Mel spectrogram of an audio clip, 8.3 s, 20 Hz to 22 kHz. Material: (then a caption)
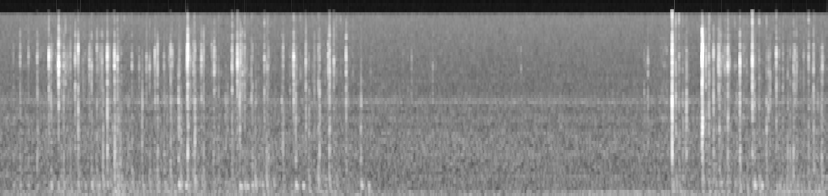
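Plastic. Both hands type rapid key taps with fingertips and short painted nails on the low-profile black plastic keyboard of a 13-inch MacBook Pro with a grey aluminium body, resting on a wooden desk. The bright, short clicks run for almost four seconds, then pause, leaving only a faint low hum. The typing resumes in a quicker burst near the end.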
